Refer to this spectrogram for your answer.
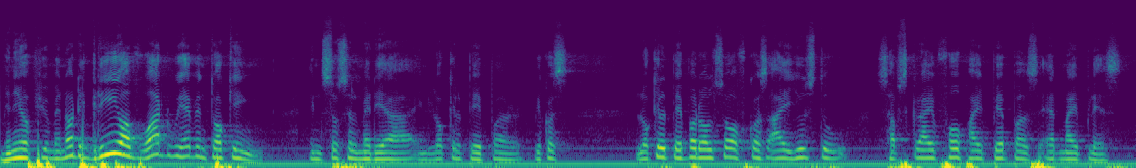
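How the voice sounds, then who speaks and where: A man's voice with big swings in loudness and audible room echo. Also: moderate pace. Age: 70s. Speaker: senior public figure addressing students. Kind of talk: speech to an audience. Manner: halting, with many fillers.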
